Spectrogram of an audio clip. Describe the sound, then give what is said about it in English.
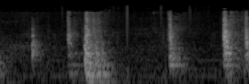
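An office door thuds shut, followed by a few short clicks and knocks that sound like a lock being turned. The sounds are fairly soft, with no voices. “Would you mind locking your door, Mr.”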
